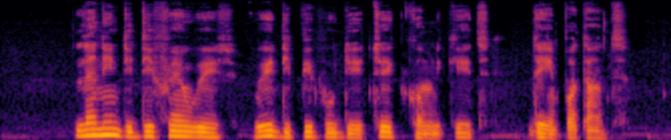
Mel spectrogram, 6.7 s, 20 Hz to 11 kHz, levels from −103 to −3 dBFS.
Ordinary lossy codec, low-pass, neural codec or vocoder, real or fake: none; none; none; real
